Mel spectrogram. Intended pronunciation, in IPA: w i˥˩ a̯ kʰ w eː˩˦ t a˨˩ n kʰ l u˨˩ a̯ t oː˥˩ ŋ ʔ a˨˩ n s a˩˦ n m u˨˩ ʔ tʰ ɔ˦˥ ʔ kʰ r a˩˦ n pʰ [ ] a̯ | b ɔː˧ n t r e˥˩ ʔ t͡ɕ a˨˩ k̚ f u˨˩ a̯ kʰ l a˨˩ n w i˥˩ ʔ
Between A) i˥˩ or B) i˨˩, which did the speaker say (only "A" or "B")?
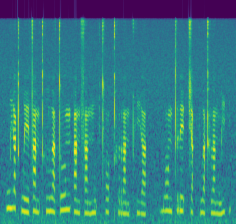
B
